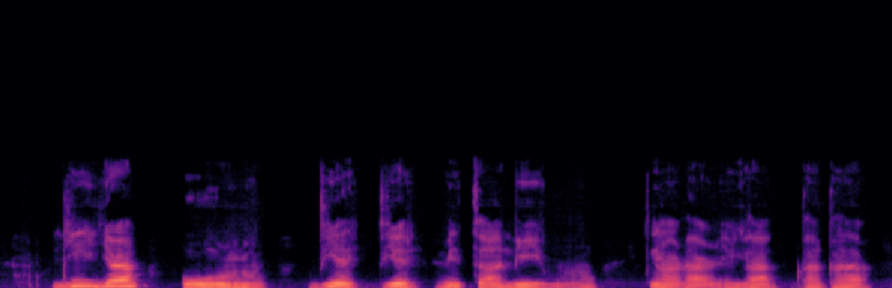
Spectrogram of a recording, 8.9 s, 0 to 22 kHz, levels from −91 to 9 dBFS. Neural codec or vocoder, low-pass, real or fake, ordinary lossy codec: autoencoder, 22.05 kHz, a latent of 192 numbers a frame, VITS, trained on one speaker; 9.9 kHz; fake; MP3, 96 kbps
